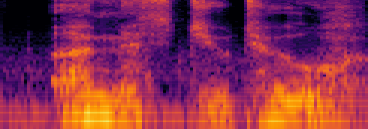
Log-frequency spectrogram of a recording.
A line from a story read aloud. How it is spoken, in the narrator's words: Chester breathlessly replied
